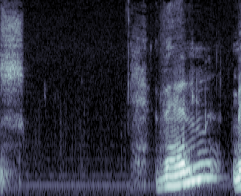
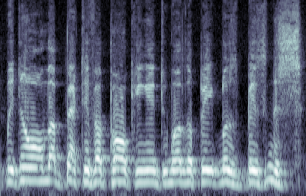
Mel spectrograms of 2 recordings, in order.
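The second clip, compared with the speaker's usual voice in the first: higher, amused nosy voice; Mister Nosy amused; 7 semitones higher than usual. Acted. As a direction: relish the nosiness.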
